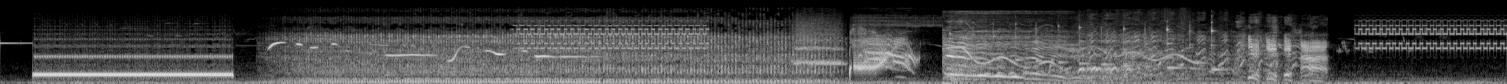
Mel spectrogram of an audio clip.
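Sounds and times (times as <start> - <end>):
telephone dial tone: 0.4 - 2.4.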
